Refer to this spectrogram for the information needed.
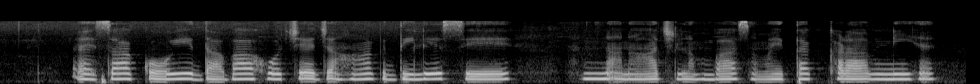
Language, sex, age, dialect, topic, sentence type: Magahi, female, 51-55, Northeastern/Surjapuri, agriculture, question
